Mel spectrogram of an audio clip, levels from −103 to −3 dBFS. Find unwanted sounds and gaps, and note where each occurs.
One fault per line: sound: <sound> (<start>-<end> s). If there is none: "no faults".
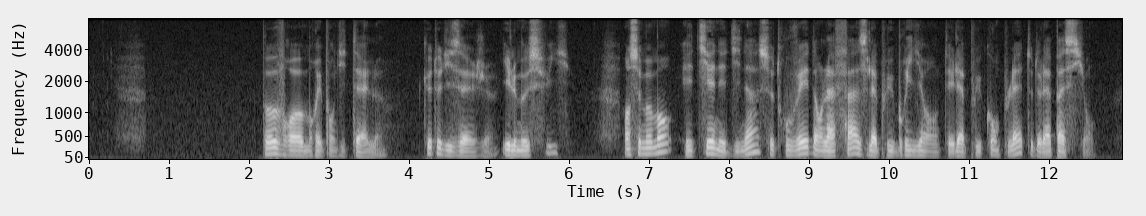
no faults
